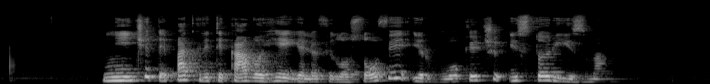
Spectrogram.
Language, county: Lithuanian, Vilnius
